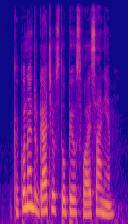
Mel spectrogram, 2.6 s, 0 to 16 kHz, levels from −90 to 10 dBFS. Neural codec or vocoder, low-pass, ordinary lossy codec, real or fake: none; 14.4 kHz; none; real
